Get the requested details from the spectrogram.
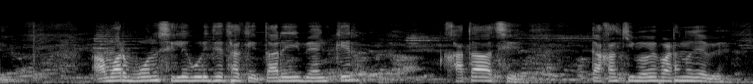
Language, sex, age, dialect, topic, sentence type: Bengali, male, 18-24, Northern/Varendri, banking, question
